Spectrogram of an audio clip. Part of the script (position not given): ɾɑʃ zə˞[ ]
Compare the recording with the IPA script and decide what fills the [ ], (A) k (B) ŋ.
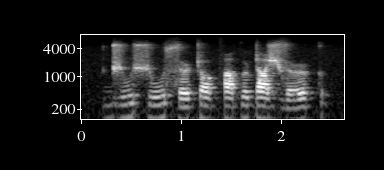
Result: A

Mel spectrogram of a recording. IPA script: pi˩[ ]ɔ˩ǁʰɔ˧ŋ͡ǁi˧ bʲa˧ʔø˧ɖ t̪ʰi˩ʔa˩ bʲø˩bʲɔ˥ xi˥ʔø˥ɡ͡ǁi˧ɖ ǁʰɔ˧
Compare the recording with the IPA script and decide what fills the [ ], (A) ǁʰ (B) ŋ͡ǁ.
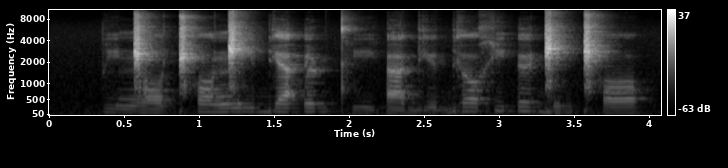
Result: B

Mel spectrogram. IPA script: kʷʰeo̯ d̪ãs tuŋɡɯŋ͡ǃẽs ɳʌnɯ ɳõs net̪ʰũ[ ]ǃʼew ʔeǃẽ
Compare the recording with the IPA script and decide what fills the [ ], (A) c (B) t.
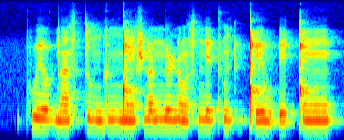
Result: A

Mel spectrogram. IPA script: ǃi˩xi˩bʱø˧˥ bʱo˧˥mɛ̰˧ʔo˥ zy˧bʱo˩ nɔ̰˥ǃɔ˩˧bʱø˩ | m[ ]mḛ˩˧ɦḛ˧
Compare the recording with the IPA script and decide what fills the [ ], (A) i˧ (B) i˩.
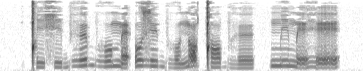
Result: A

